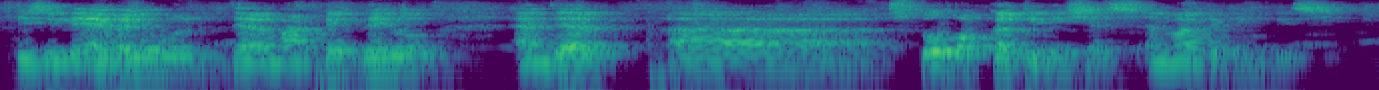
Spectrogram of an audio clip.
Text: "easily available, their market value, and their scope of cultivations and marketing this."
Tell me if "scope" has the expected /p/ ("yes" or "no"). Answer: no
